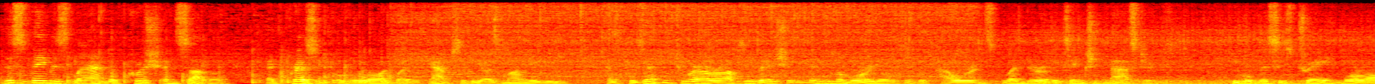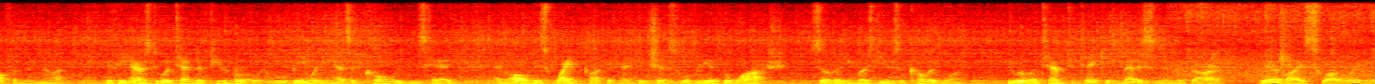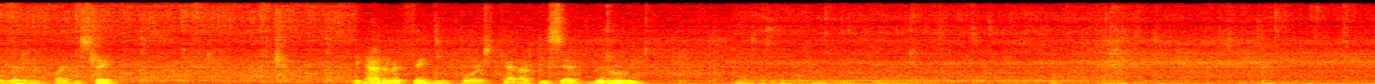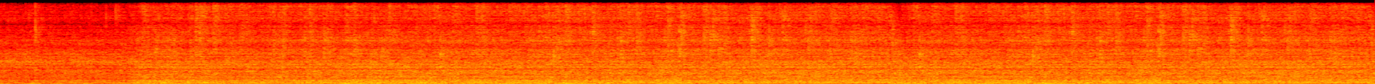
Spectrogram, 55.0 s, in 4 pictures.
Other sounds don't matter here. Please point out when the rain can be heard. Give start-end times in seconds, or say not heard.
0.0-54.9.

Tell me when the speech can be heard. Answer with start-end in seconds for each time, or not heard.
0.0-28.6, 31.0-34.0.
